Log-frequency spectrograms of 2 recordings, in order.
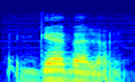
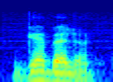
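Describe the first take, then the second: First: The word begins with a hard g sound. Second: The word begins with a hard g sound.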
